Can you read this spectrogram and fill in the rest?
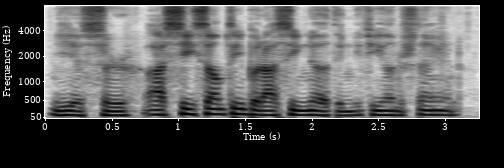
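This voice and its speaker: A man's voice: mid-range voice, fairly even intonation, brisk, natural voice. A man roleplaying a polite, eager Old West hired outlaw, deferential and folksy, often repeating himself. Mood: approving. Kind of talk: improvised online Western roleplay.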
